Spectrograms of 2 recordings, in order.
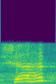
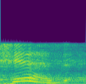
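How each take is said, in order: First: Open a after sh, no vowel after h. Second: Vowel i after sh, no vowel after h. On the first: "بسكون الهاء" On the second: "بسكون الهاء وكسر الأول"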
